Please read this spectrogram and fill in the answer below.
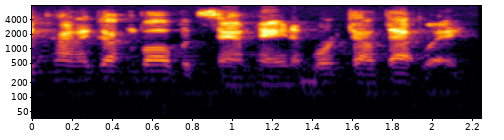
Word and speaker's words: Samhain: He's like, it's pronounced Samhain.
